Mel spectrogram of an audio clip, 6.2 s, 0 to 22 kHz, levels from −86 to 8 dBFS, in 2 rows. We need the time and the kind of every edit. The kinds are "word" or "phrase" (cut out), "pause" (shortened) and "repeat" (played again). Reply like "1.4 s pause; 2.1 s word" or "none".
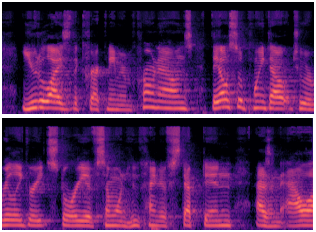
none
